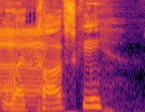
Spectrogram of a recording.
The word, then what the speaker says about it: Latkovski: Latkovski? – Yeah, it's pretty good. It's pretty much, it seems like intimidating when you see it, but it's pretty much how it's spelled, just Latkovski.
